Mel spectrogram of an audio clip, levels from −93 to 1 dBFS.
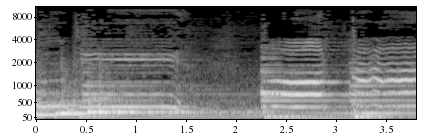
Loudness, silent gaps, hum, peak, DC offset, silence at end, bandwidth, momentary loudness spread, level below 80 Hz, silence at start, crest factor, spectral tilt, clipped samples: -15 LUFS; none; none; -2 dBFS; under 0.1%; 0 s; 10 kHz; 14 LU; -30 dBFS; 0 s; 14 dB; -9 dB/octave; under 0.1%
